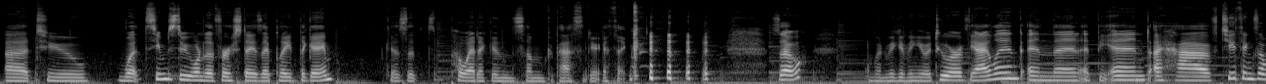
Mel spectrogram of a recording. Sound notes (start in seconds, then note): 6.4 laughs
